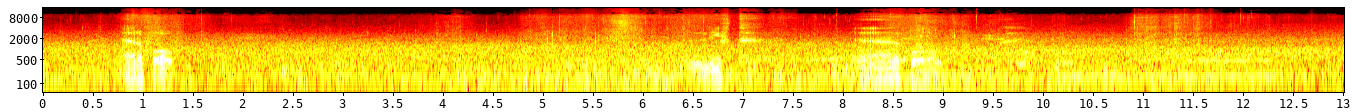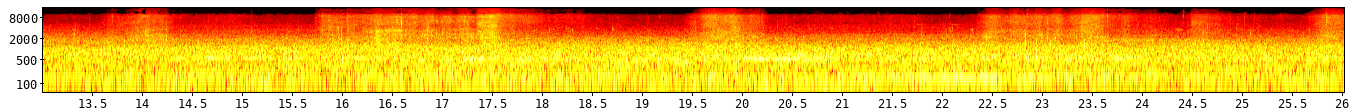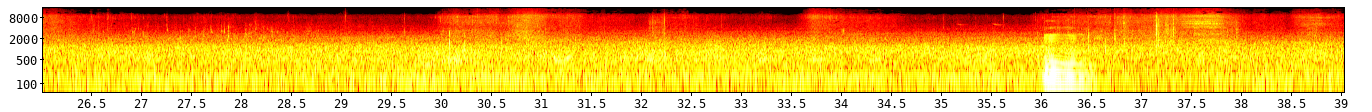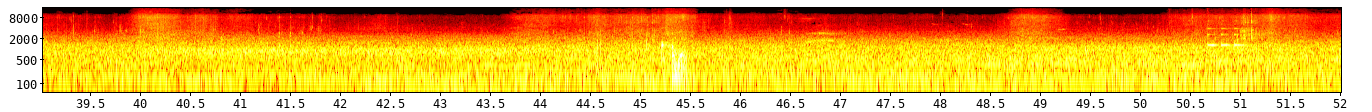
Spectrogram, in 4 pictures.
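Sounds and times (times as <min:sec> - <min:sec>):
wind on microphone: 0:00.0 - 0:35.9, 0:36.6 - 0:52.0.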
